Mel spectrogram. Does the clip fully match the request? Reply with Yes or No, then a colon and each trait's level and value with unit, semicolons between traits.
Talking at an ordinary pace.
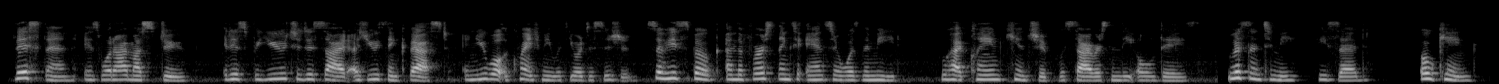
No: fast, 215 wpm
